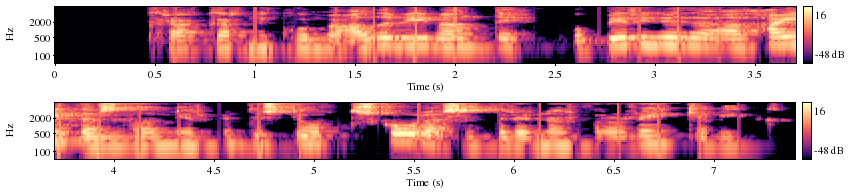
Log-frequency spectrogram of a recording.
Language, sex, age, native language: Icelandic, female, 30-39, Icelandic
